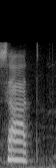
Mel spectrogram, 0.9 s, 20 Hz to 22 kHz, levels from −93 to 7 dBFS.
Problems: constant background noise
